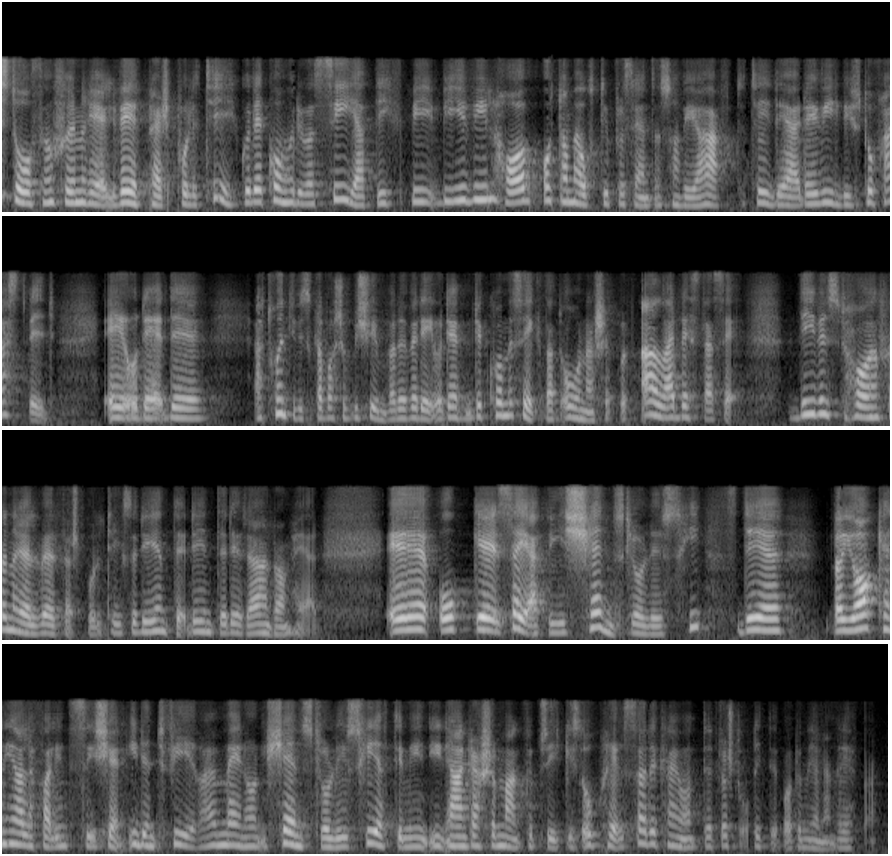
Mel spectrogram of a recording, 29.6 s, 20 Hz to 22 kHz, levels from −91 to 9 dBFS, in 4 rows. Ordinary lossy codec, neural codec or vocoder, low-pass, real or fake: AAC, 48 kbps; codec, 16 kHz, about 1 kbps, DyCAST, with the encoder's durations; 7.2 kHz; fake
